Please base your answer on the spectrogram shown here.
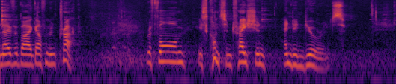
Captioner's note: laugh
